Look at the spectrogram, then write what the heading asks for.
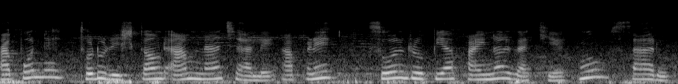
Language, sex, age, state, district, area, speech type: Gujarati, female, 30-45, Gujarat, Kheda, rural, spontaneous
